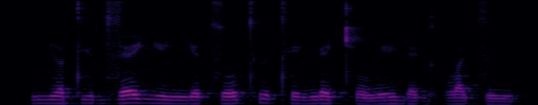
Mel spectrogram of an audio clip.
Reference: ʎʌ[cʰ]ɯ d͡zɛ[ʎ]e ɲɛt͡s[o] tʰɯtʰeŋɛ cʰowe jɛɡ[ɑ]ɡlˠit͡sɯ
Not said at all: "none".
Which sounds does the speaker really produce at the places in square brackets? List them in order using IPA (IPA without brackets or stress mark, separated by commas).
tʲ, ʎ, o, ʌ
